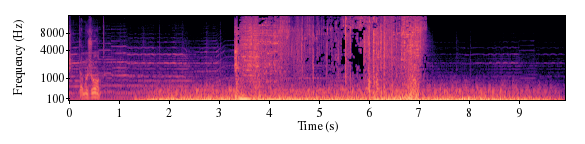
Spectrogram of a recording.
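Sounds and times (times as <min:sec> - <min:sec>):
music: 0:00.0 - 0:09.9
low rumble: 0:01.1 - 0:09.9
glass shattering crash: 0:03.3 - 0:07.2.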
